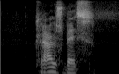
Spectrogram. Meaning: 1. The gooseberry plant (Ribes uva-crispa) 2. The berry of this plant; a gooseberry
- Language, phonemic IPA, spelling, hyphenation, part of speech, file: Dutch, /ˈkrœy̯s.bɛs/, kruisbes, kruis‧bes, noun, Nl-kruisbes.ogg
